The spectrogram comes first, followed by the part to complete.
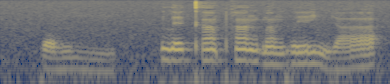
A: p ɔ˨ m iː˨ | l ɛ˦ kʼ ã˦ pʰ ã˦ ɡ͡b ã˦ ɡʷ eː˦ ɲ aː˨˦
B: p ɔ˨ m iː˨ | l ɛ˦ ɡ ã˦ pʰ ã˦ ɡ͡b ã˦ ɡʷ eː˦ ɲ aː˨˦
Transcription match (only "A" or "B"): A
